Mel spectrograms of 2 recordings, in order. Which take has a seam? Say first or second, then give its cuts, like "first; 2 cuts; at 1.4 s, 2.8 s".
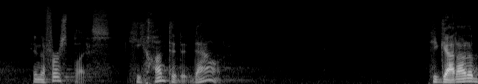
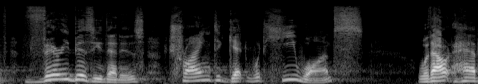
first; 1 cut; at 1.2 s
